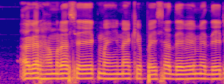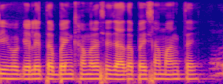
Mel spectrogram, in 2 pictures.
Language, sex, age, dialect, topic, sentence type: Magahi, male, 25-30, Western, banking, question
